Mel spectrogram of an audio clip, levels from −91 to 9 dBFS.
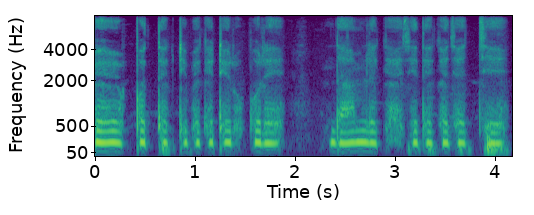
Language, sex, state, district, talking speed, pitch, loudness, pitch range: Bengali, female, Assam, Hailakandi, 130 wpm, 195 Hz, -19 LUFS, 195-200 Hz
